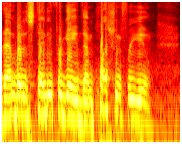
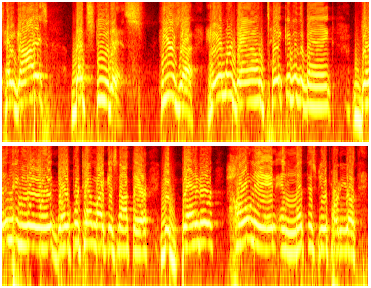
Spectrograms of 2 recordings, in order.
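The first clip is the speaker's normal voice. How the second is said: higher, slower, pressing each order home; command with emphasis; 7 semitones higher than usual. Acted. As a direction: preach it like a firm command. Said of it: "John's giving a command with emphasis".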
